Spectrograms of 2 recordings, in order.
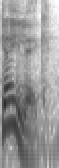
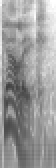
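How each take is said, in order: First: The first syllable sounds like 'gay'. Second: The first syllable sounds like 'gal'. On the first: This is the Irish pronunciation. The speaker calls it wrong. "not Gaelic, which is Irish" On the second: This is the Scottish pronunciation. The speaker calls it right. "Gaelic is pronounced Gaelic in Scotland"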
